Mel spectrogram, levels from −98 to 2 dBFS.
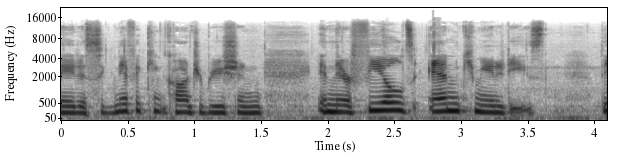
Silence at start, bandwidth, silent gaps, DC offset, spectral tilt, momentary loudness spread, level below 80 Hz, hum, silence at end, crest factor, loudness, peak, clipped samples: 0 s; 14.5 kHz; none; under 0.1%; -5 dB/octave; 10 LU; -40 dBFS; none; 0 s; 14 dB; -14 LUFS; 0 dBFS; under 0.1%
